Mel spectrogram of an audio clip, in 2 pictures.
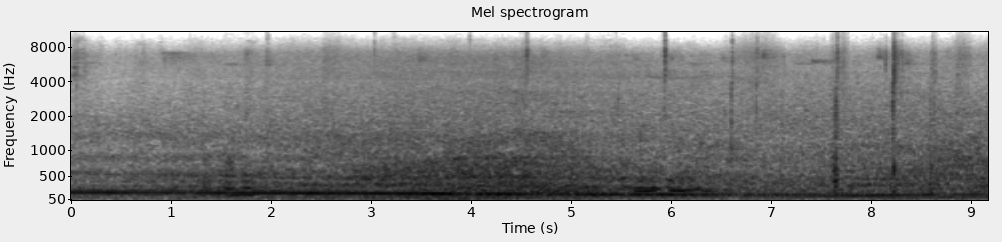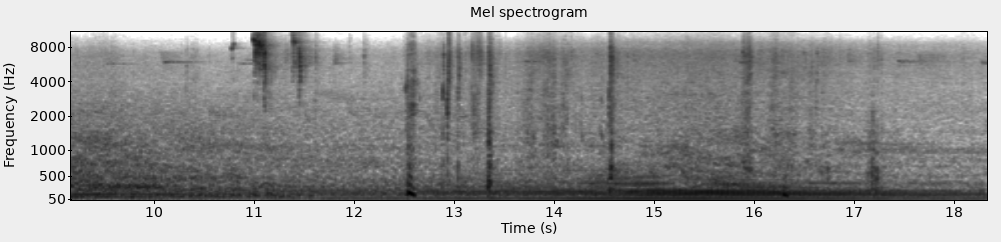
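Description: A motor engine running steadily, its low hum slowly falling and then rising in pitch, as from a vehicle idling or moving slowly. A few short sharp clicks come in the second half.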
